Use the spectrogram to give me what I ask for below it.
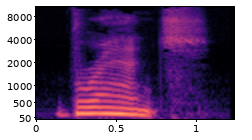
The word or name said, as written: branch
